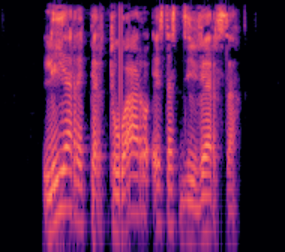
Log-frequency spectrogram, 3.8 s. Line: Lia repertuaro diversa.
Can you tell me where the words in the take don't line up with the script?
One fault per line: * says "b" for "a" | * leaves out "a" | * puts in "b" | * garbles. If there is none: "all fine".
* puts in "estas"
